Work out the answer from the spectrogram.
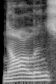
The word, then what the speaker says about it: New Orleans: Here in Belgium, we would say Orléans. I've heard it's called New Orleans, Narlands from the locals.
